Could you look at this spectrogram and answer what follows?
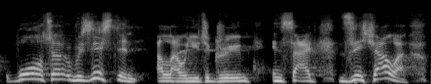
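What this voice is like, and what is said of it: Put-on German accent. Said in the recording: “why did you start doing a German accent when you mentioned the showers?”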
